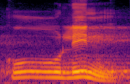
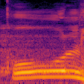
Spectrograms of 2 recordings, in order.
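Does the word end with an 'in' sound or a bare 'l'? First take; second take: in sound; bare l. First: The word ends with an added 'in' sound. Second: The word ends on a bare 'l' sound. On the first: The reciter keeps reading on without stopping. "দুই জের লিন কুলিন" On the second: The reciter stops at this word. "থামলে কুল হবে"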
